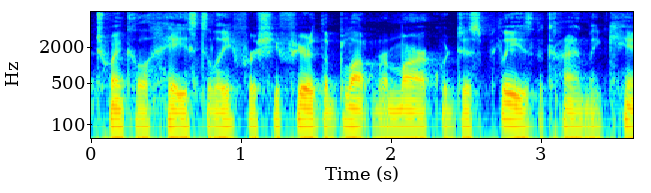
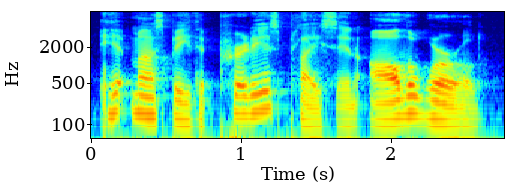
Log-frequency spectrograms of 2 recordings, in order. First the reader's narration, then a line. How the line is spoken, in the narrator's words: cried Twinkle with real enthusiasm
